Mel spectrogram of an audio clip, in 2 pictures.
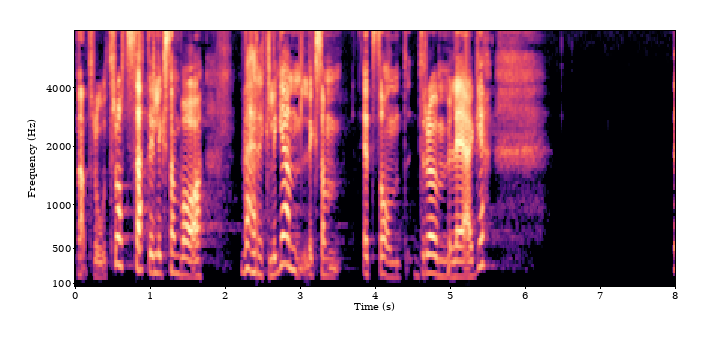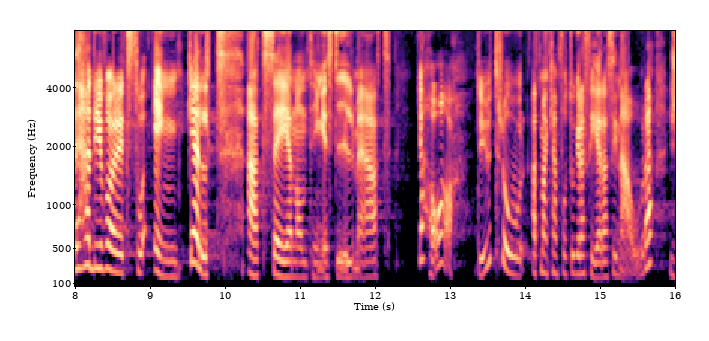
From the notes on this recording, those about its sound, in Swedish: Inspelning från Immanuelskyrkan Skövde.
